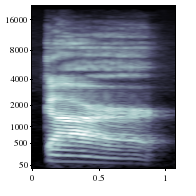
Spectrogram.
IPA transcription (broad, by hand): ʔ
